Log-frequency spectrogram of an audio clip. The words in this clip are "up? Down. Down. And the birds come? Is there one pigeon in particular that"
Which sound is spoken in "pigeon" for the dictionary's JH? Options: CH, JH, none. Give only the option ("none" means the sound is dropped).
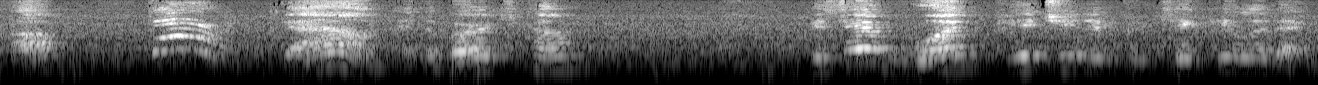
CH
